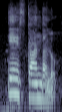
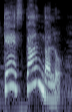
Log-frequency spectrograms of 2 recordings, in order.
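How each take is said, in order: First: It is read flatly, without exclamation. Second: It is said as a lively exclamation. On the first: The speaker calls it wrong. "Hagámoslo primero sin respetarlo" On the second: The speaker calls it right. "Hagámoslo ahora respetándolo entonces"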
